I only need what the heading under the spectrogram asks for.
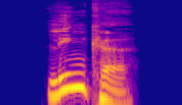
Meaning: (adjective) inflection of link: 1. strong/mixed nominative/accusative feminine singular 2. strong nominative/accusative plural 3. weak nominative all-gender singular
- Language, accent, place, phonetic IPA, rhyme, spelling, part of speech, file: German, Germany, Berlin, [ˈlɪŋkə], -ɪŋkə, linke, adjective / verb, De-linke.ogg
